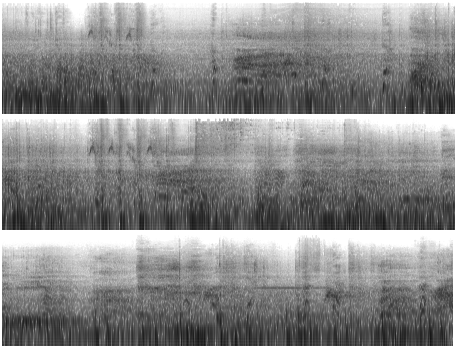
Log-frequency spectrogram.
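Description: A troll roars and grunts through a heavy fight in Hogwarts Legacy, loud dense bursts of growling and crashing impacts over a continuous rumbling din, with a voice speaking at times.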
